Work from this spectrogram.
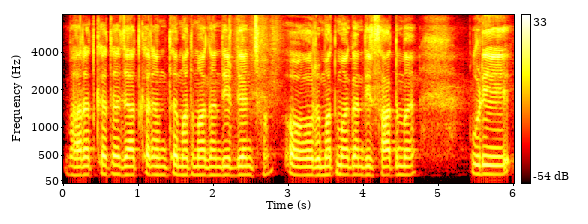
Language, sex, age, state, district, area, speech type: Maithili, male, 60+, Bihar, Purnia, rural, spontaneous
